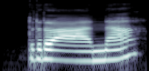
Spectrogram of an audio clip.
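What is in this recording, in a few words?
"rana", Spanish, female, slow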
